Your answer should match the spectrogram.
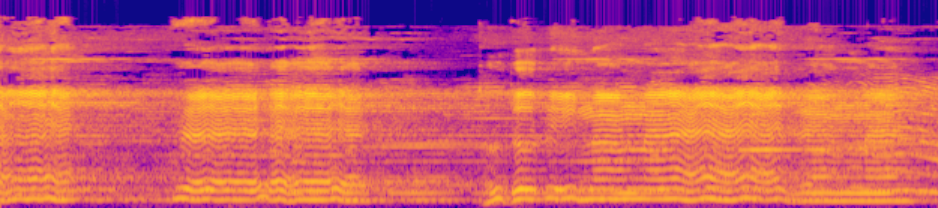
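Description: Carnatic classical vocal music: a male voice singing a melody full of wavering, oscillating ornaments and slides, with accompaniment. There is a short break about three seconds in, followed by a rising slide into the next phrase.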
